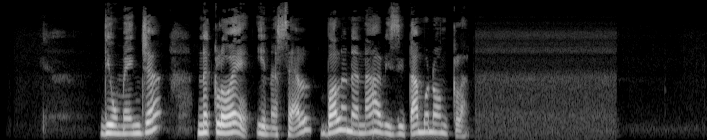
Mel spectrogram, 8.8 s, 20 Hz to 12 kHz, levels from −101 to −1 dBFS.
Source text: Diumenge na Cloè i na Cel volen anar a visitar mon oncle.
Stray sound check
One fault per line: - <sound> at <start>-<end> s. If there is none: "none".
none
